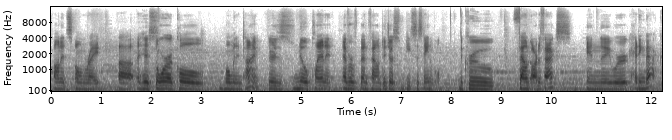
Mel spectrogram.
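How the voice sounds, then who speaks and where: A woman narrating a tabletop role-playing game as game master, describing things in an informal, halting way. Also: sits low, fairly even intonation, music in the background.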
